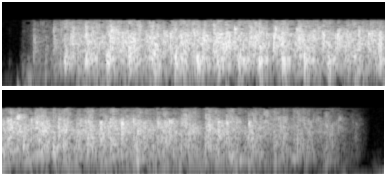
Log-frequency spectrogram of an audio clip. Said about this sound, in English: So we shall all give a loud round of applause to Brother Sai Krishna.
